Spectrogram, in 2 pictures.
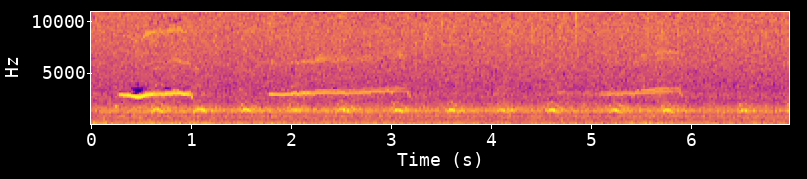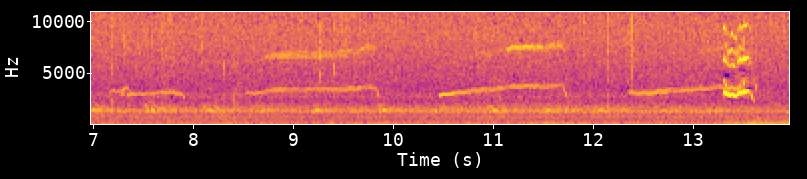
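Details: Two bald eagle nestlings at a northeast Florida nest, filmed by a live nest cam during an evening feeding on 16 February 2022. Thin, high, whistled chirps recur every second or two over a steady hiss and a faint hum.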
